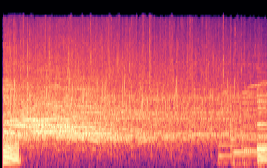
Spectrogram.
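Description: Studio audience applauding, the clapping fading over the first few seconds; sustained piano chords come in near the end.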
